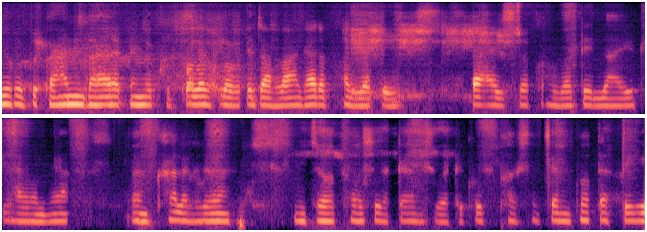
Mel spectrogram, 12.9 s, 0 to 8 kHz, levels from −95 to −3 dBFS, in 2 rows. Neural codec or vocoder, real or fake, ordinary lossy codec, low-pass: codec, 16 kHz, 0.8 kbps, ZipCodec; fake; none; none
